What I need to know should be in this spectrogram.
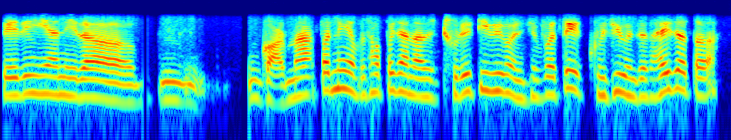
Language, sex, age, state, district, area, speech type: Nepali, female, 18-30, West Bengal, Kalimpong, rural, conversation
